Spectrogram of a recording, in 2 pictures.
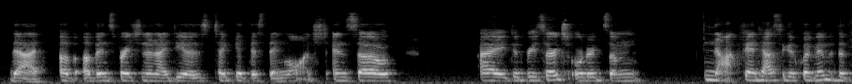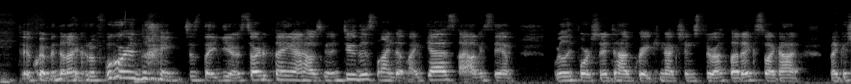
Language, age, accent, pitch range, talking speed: English, 20-39, American, 175-235 Hz, 220 wpm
